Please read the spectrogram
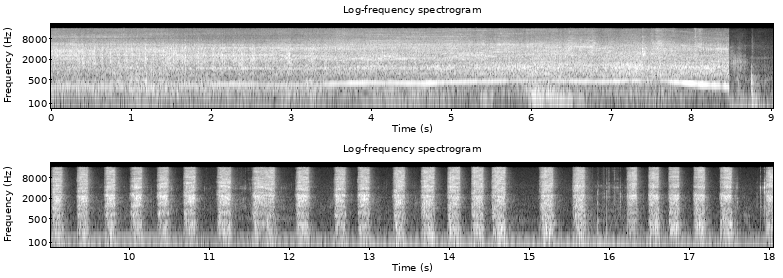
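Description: Angle grinder cutting away the corner of a steel bracket, its motor whine rising slightly in pitch before it stops abruptly about eight and a half seconds in. Then an aerosol spray can is sprayed in rapid short bursts, about three a second.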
